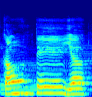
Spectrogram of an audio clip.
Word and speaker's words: కౌన్తేయ: महाप्राणक्षम भू भूतानी సర్వభూతాని కౌంతేయ క ఔత్వముతో దాని మీద ఆఘాత కౌంతేయ చివరిలో య హ్రస్వము కౌಂತయ అని దీర్ఘము కాదు కౌంతేయ సర్వభూతాని కౌంతేయ ప్రకృతే ప్రకృతే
